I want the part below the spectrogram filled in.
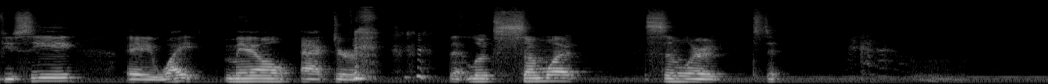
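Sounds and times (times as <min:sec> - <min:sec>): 
speech: 0:00.0 - 0:05.8, 0:06.4 - 0:07.9
steady low hum: 0:00.0 - 0:10.4
cats yowling and screeching: 0:08.5 - 0:09.3.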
